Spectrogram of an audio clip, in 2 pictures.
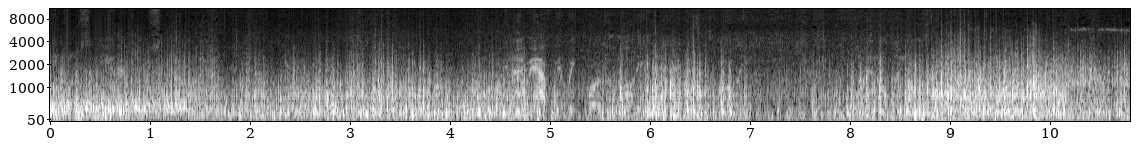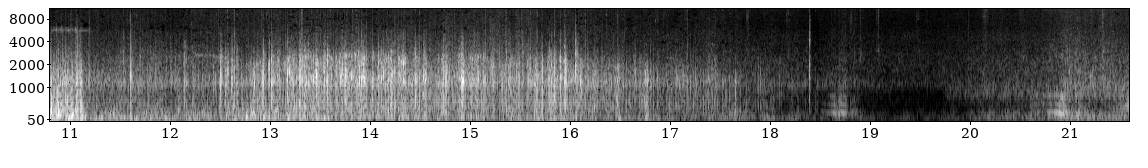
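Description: Wind noise on the microphone and road noise from a slowly moving car. The noise drops in level about eleven seconds in and fades away over the last few seconds.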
